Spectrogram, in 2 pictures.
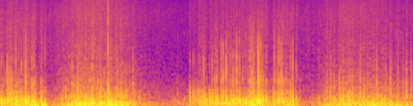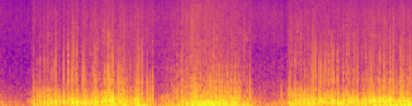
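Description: Both hands scratch with their fingernails across a green coarse-weave fabric cushion. The result is a dense, low, rumbling scratch that comes in repeated bursts separated by brief quieter dips, with little bright content.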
